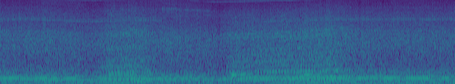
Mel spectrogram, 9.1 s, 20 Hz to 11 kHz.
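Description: A steady, loud farm vehicle engine roar in Farming Simulator 17 drones on without a break, deep and constant like heavy machinery running at full throttle, with no voices over it.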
